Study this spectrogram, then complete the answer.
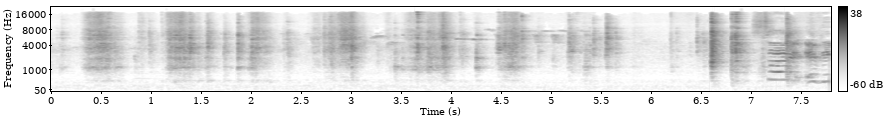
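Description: Metal part being screwed onto a meat mincer while making homemade sausages, a series of close ratcheting, clanking and grinding bursts with short pauses between turns.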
